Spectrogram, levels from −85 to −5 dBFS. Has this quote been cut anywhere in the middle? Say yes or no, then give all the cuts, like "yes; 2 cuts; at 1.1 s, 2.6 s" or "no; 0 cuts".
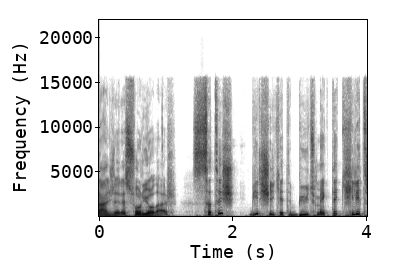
no; 0 cuts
